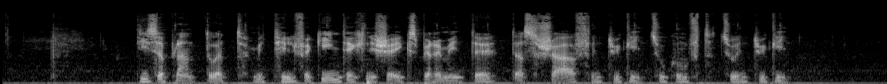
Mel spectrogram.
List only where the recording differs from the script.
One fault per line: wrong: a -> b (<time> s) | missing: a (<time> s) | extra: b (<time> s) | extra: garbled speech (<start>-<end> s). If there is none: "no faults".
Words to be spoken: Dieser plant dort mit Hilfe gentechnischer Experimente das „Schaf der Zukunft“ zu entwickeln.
wrong: der -> entwickeln (5.9 s)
